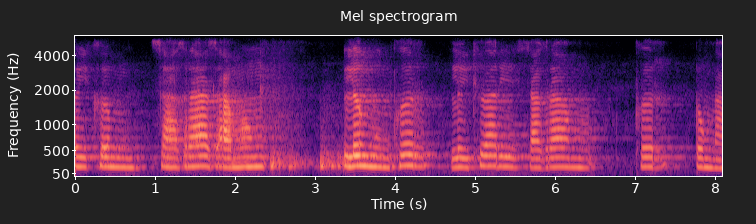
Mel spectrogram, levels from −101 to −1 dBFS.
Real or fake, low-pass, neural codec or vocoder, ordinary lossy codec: real; 5.4 kHz; none; Opus, 32 kbps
